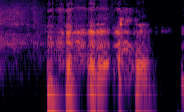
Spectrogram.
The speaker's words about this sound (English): And you're dry coughing on camera.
